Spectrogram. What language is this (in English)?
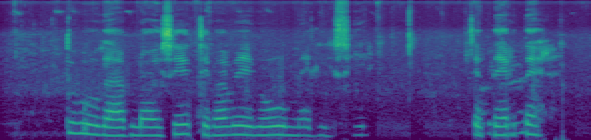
Kalenjin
